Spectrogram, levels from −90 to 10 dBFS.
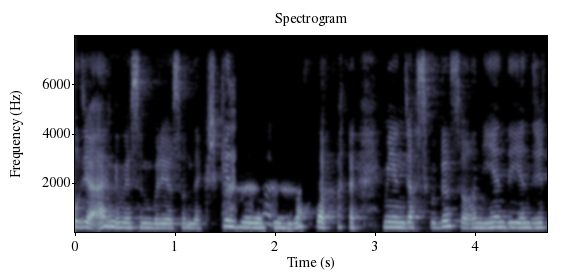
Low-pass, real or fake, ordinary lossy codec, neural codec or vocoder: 7.2 kHz; real; none; none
